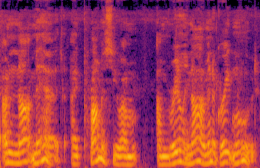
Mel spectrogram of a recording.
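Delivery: calm them down, half-joking; mock reassuring. Soothing reply to worried viewers.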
